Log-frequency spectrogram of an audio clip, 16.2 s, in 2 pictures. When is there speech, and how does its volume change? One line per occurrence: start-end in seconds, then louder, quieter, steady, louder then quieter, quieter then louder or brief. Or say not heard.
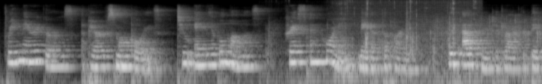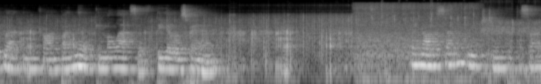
0.1-11.4 steady
14.2-16.2 brief.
